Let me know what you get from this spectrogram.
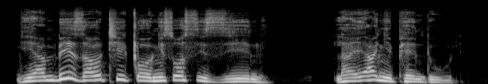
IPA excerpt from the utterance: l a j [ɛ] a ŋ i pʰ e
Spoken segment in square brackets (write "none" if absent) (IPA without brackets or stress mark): ɛ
